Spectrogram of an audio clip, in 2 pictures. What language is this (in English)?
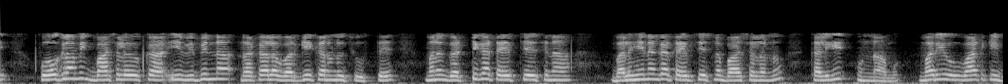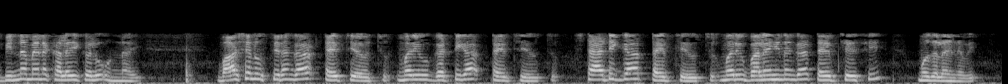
Telugu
